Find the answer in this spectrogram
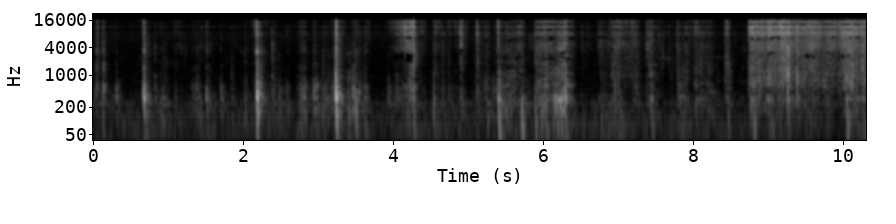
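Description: Cardboard packaging being handled: scattered light knocks and scuffs, then, from about nine seconds in, a continuous scraping rustle of cardboard as an inner box is pulled out of the larger shipping box.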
